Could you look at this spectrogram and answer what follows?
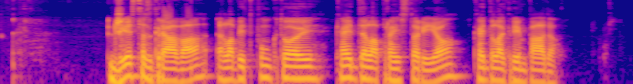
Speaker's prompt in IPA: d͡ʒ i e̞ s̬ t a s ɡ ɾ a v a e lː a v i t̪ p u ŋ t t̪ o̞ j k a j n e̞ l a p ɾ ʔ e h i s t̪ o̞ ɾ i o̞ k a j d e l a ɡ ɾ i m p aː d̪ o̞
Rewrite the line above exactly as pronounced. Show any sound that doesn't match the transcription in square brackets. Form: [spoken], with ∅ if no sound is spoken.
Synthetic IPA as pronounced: d͡ʒ i e̞ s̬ t a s ɡ ɾ a v a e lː a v i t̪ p u ŋ [k] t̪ o̞ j k a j [d] e̞ l a p ɾ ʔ e h i s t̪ o̞ ɾ i o̞ k a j d e l a ɡ ɾ i m p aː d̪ o̞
